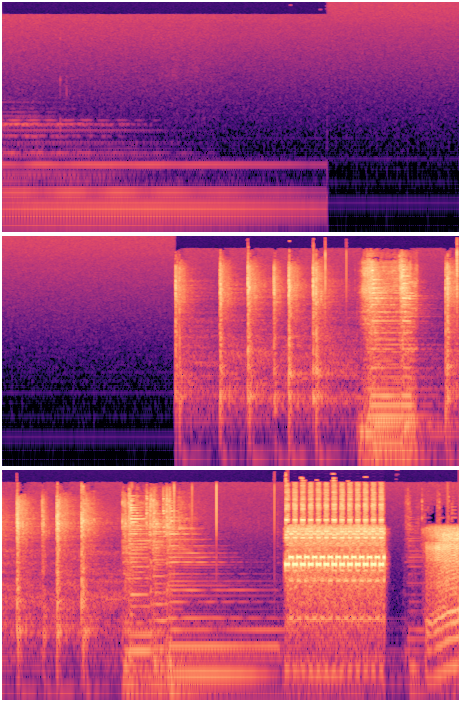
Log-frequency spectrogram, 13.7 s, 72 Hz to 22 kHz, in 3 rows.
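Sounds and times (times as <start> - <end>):
plucked guitar and percussive music: 6.8 - 12.0
telephone ringing with a bright metallic buzz: 12.0 - 13.0.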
